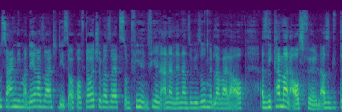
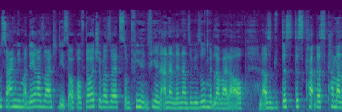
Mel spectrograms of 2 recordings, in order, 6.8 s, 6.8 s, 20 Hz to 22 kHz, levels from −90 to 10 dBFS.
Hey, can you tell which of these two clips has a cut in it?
second; 1 cut; at 5.2 s

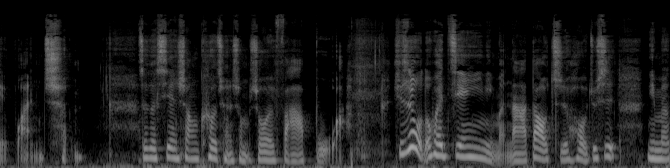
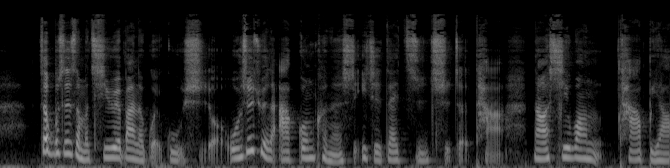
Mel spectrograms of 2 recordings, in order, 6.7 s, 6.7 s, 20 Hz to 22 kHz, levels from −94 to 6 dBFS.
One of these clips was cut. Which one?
first; 1 cut; at 1.4 s

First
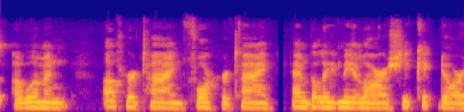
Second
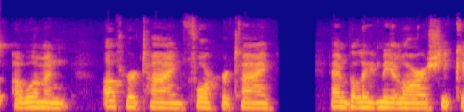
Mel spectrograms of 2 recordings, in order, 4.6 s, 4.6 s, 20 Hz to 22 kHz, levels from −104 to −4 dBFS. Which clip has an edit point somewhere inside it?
first; 1 cut; at 2.8 s

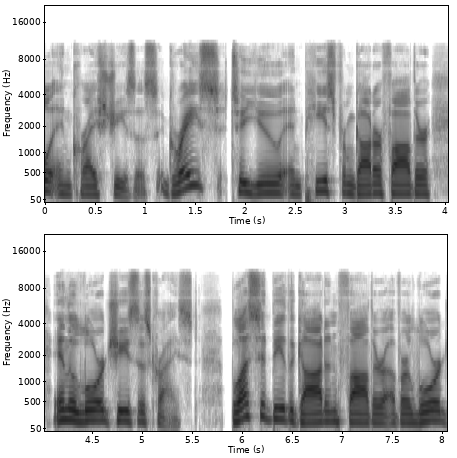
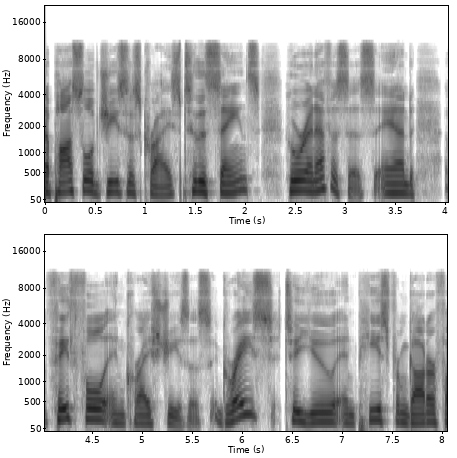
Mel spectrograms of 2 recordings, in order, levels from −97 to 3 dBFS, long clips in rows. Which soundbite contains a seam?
second; 1 cut; at 1.4 s

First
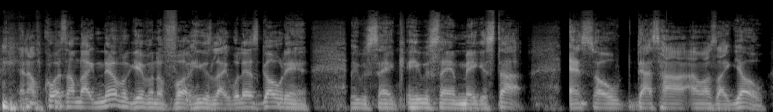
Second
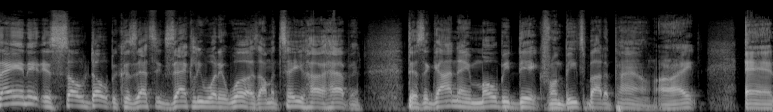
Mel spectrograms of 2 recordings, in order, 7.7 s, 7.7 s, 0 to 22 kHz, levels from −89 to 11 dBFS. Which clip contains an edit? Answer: first; 1 cut; at 3.5 s

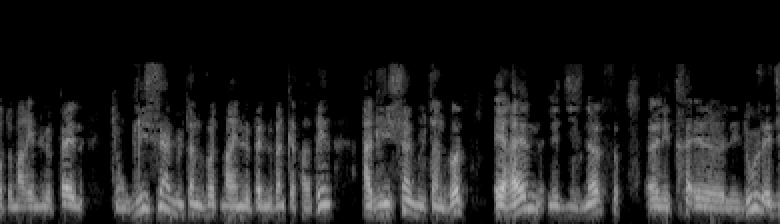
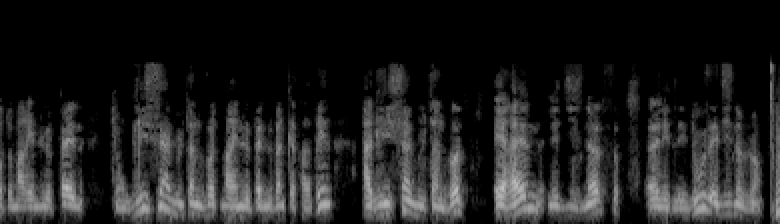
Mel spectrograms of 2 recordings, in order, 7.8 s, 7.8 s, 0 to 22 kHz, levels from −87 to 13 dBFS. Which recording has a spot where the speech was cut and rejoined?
second; 1 cut; at 6.7 s

